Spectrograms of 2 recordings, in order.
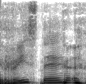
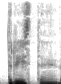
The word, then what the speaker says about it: Triste: Yeah, How did you say it earlier? He's like, Riste. – It's called Triste.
